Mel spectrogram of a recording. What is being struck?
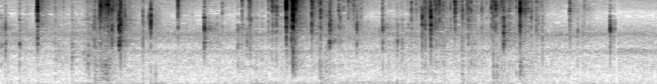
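Bar of soap carved with a knife.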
